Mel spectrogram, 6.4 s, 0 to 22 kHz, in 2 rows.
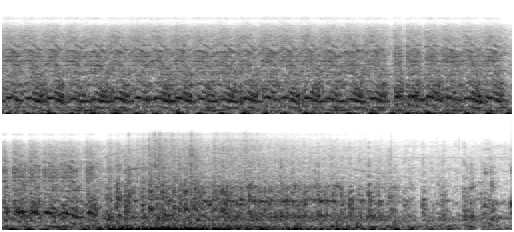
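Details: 1980s Marmon cabover semi with Big Cam Cummins diesel, unrun about 18 years: starter catches, engine fires into a rough but steady clattering idle that settles and keeps running; oil pressure only about 15 psi.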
